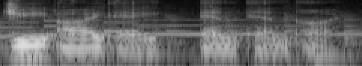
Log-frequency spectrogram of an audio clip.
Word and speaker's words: Gianni: That's like Johnny in English, but in Italian it's spelled Gianni.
